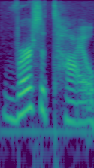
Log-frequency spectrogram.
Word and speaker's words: versatile: 汤姆·克鲁斯借由出演各种不同类型的电影，展现了他的多才多艺。句子里面的单字 versatility，它表示多才多艺，或是具有多种用途、多功能性。那这个字呢，其实是由 versatile 或是念作 versatile 加上名词字尾 ity 而来的。好，那我们来补充一下 versatile 这个字根。vers 和 vert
